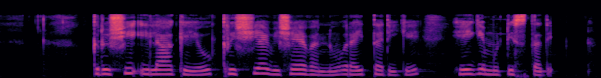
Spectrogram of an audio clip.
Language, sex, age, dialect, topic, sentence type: Kannada, female, 41-45, Coastal/Dakshin, agriculture, question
